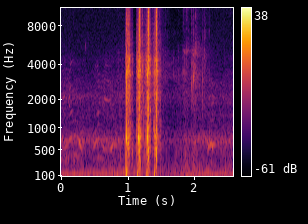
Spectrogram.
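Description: An airsoft rifle fires a quick burst of shots close by.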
